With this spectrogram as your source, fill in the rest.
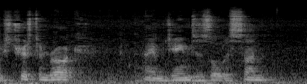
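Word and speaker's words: Trysten Brock: Let's start with your name and then spell it for me. Okay. Yes, sir. My name is Tristan Brock.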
